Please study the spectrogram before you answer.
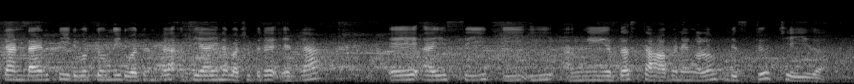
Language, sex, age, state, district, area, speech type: Malayalam, female, 30-45, Kerala, Alappuzha, rural, read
